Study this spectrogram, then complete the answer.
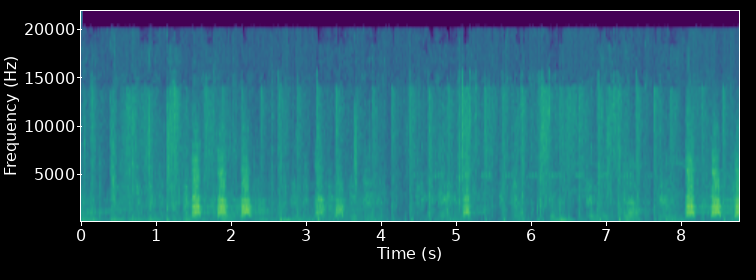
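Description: A dog barks in short bursts inside the video game Assassin's Creed Syndicate, yapping several times over steady background game sounds and footsteps.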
